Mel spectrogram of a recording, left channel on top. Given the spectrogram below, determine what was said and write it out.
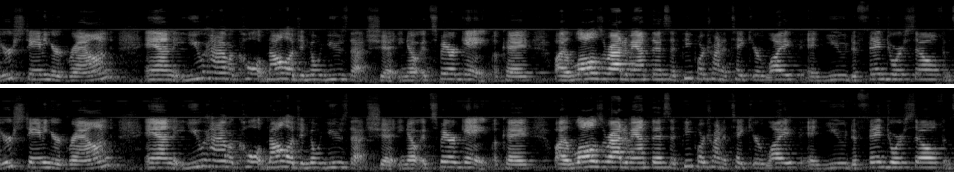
You're standing your ground, and you have occult knowledge, and you'll use that shit. You know, it's fair game, okay? By the laws of Radamanthus, if people are trying to take your life and you defend yourself and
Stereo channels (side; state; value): both; normal; correlation 0.25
